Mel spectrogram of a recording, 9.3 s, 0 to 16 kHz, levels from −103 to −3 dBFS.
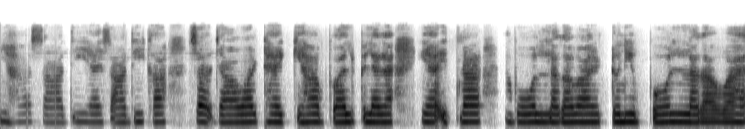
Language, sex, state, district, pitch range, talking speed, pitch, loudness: Hindi, female, Jharkhand, Sahebganj, 220-225 Hz, 135 wpm, 220 Hz, -16 LUFS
